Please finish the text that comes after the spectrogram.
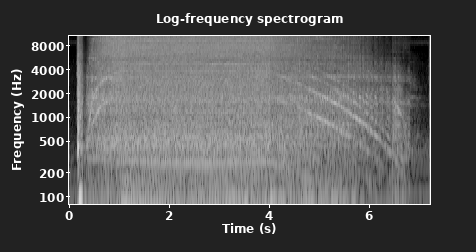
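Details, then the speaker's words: Bosch GSH11E demolition hammer, made 1999 (25 years old): motor spins up to an even, steady whirr and winds down cleanly, no rumble or grinding; motor bearings sound healthy despite the hammer not working, so likely just needs a service. "sounds smooth enough this end normally whenever the hammer goes needs a service you'll have bad bearings or something as well but it doesn't sound like there's anything wrong down here"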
